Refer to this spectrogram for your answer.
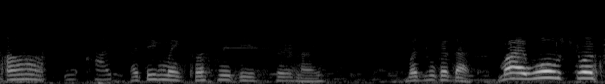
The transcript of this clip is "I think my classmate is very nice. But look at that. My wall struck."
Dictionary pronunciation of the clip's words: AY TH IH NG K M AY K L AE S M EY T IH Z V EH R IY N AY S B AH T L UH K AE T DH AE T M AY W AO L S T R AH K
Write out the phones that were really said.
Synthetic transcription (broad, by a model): AY T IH NG K M AY K L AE S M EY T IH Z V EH R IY N AY S B AH T L UH K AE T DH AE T M AY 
